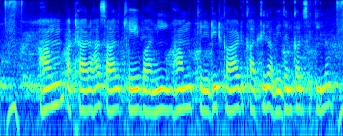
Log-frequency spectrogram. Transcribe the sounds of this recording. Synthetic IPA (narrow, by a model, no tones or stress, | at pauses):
ɦəmɐʈʰaːɾəɦsaːlkʰebaːniɦɐmkɾeːɖɪʈkaːɾɖkʰaːt̪ɪɾaːʋeːd̪ənkɐɾsɐkiːlaː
